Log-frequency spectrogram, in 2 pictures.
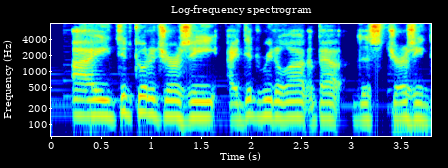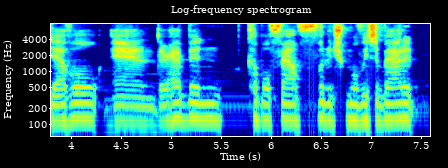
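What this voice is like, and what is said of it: New York accent. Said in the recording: “I used to live in New York for a while, as you can tell by the accent.”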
